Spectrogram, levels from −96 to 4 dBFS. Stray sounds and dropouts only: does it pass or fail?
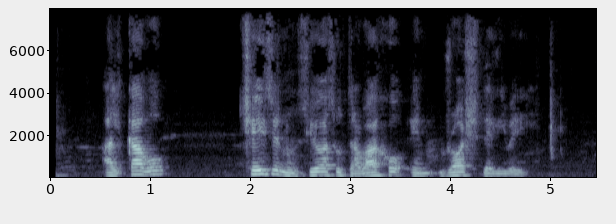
pass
